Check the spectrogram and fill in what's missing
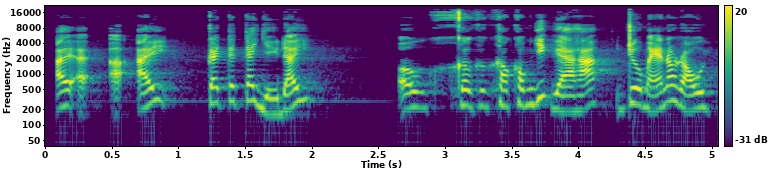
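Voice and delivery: flustered stammer, repeating words; loud blabbering. Acted. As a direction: blurt it out in startled confusion. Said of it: "cũng phóng theo mà bô bô".

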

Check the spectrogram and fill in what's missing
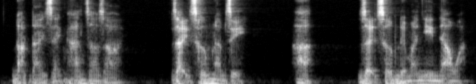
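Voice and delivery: Hải nghẹo lazy, low. Acted. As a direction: grumble it out low and lazy, barely awake. Hải nghẹo replying lazily. (Hải nghẹo uể oải, giọng trầm và nhỏ)

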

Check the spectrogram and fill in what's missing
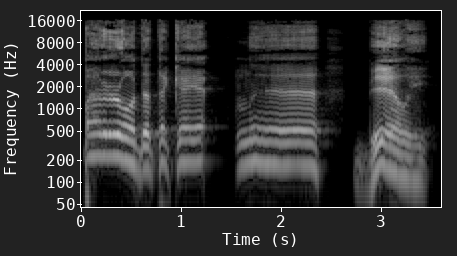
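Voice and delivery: высокий, громкий голос жалующегося старика; сетует, как старый охранник; ворчливый дед. A narrator's reading. (громкое стариковское ворчание)

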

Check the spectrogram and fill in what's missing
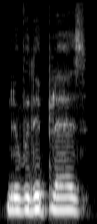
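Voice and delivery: plain reading voice

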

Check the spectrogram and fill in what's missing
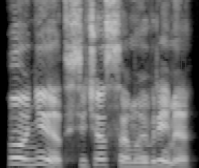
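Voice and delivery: loud, high-pitched cutting in; intruding villain. A narrator's reading. Михаил cuts into the couple's talk, loud and forceful. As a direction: butt in forcefully, pitched well up. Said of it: "вмешался Михаил Львович".

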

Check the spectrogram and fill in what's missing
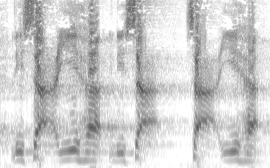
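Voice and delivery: لسعيها with the ayn choked off abruptly; over-stopped ayn. Shown as a demonstration. Quran teacher imitates students' error, over-stopped ayn. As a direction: cut the sound dead on the ع of لسعيها. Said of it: "قريب من الشدة، يقول هكذا".

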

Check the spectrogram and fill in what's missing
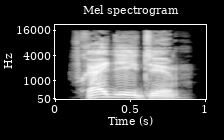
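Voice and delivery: muffled call from behind a door; through a wall. Acted. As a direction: call from another room. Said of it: "глухо донеслось из-за двери".

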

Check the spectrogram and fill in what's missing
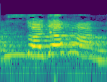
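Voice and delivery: high, drawn-out mock cry of protest; retold scream. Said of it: "Wah, teriak". (teriakan tiruan bernada tinggi)

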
